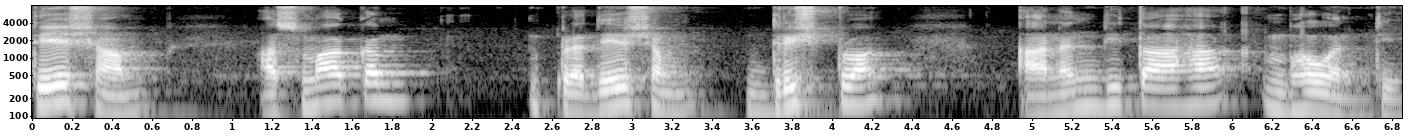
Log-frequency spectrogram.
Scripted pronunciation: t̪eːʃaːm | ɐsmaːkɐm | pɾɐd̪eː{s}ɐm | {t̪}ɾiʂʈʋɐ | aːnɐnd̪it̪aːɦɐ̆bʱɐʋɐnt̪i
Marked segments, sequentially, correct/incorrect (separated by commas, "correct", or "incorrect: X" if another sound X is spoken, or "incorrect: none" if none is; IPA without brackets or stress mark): incorrect: ʃ, incorrect: d̪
